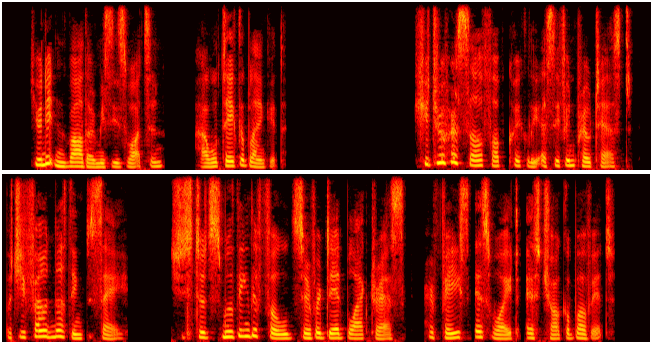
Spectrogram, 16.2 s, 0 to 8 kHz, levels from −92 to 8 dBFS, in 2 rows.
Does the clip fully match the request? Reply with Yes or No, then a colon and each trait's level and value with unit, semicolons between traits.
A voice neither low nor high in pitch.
No: high, 215 Hz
